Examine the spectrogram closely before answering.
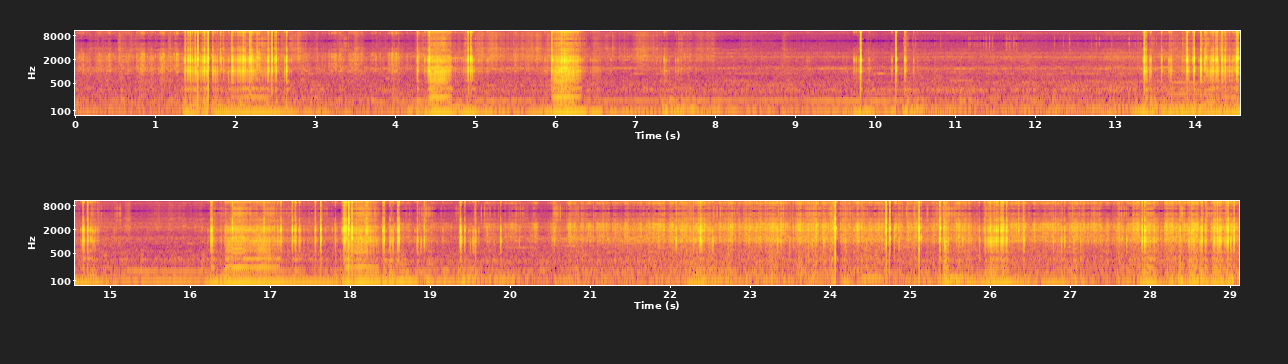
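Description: An SUV driving over desert sand, picked up by a microphone on the outside of the vehicle. A low engine drone runs under gusts of wind rushing over the microphone. In the last third these give way to a steadier hiss with sharp crackles.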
